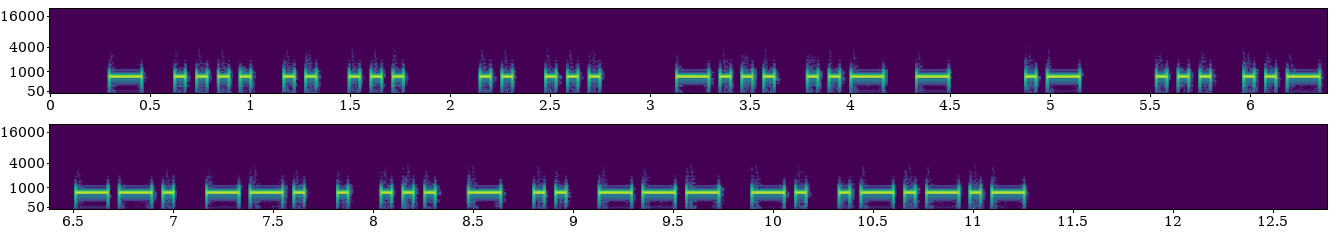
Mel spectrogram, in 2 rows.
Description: Morse code, heard as a keyed tone, about 22 wpm, 700 Hz. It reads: THIS IS BUT A SUGGESTION.
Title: Sentences from Top 1600 Words 22wpm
